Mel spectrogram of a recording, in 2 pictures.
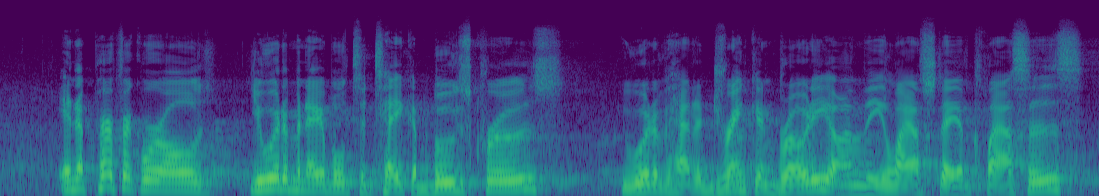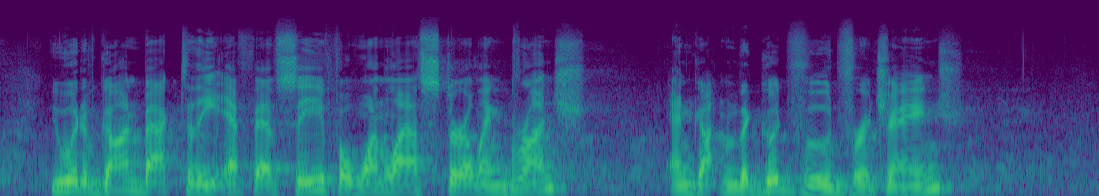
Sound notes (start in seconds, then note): none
